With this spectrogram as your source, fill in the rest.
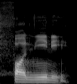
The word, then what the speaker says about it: Fognini: everyone gets really mad when I say fun nini or Fognini I said Fognini already I think but it's fun nini so right dump overs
